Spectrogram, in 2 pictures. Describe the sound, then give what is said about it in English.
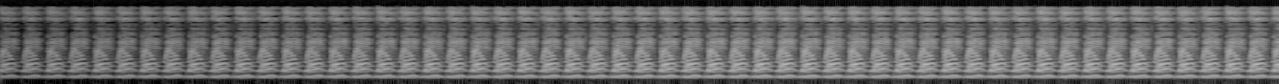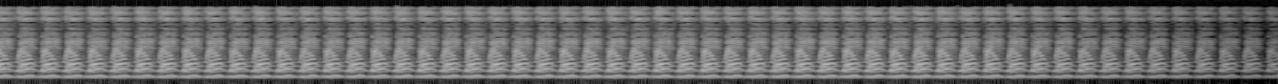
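Looped, ambiguous spoken syllables repeat in a steady rhythm for the whole clip, recorded to trigger the phantom word illusion, so the continuous babble can seem to form words. “Recordings to trigger the phantom word illusion are on Diana's website. We'll play a short sample, but to really experience the full effect, it is best to listen for longer.”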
